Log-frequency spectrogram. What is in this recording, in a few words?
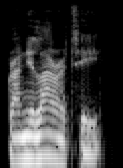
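"granularity", English, British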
